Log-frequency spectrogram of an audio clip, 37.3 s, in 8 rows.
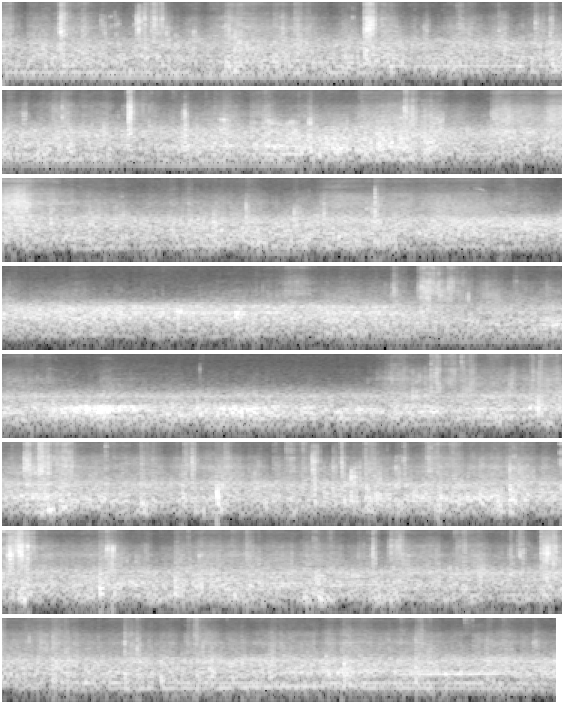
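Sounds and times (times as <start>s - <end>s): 
sharp crackles and snaps: 0.0s - 12.6s, 22.0s - 37.2s
low rumble and rushing wash on Appleton Trail night hike: 0.0s - 37.2s.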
